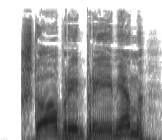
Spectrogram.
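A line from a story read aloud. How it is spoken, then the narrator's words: Shout. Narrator (Russian): выкрикнул Дозер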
